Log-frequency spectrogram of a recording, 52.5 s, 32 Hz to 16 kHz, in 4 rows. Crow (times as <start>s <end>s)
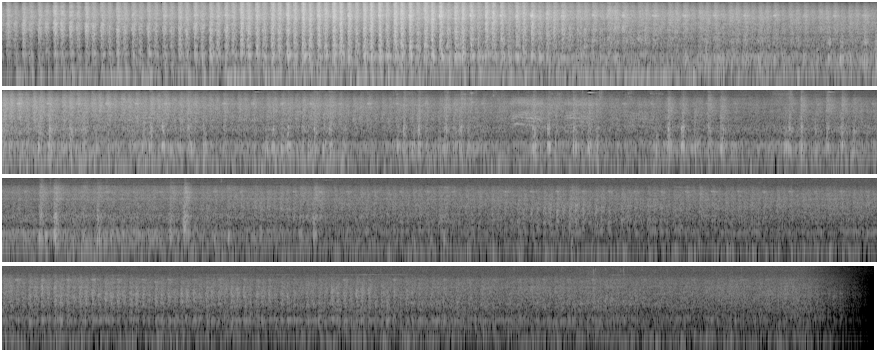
20.8s 22.9s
